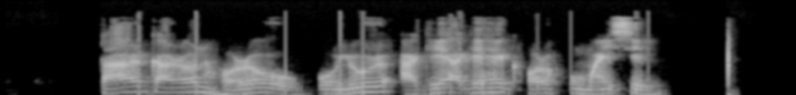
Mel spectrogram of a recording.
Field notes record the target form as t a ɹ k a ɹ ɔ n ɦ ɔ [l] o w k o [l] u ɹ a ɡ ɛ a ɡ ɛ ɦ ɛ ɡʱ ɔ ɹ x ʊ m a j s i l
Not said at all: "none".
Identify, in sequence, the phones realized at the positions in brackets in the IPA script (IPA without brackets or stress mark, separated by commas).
ɹ, l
